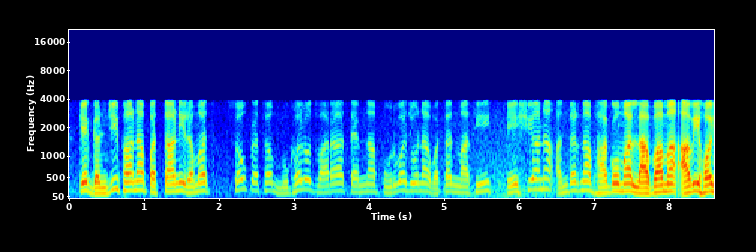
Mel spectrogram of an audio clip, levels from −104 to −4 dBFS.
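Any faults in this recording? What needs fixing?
Automatic gain rising, 2.21 to 7.16 s: after the input fell by about 16 dB when the talker moved back, the gain control raised its gain by about 10 dB, so speech and room noise swell together. To prevent it, cap the gain control's maximum boost and slow its rise so a quieter talker doesn't drag the background up too.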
